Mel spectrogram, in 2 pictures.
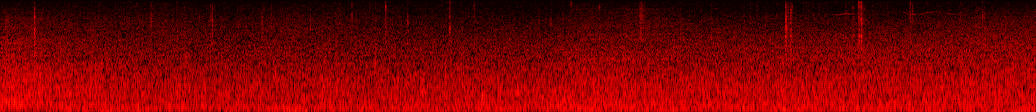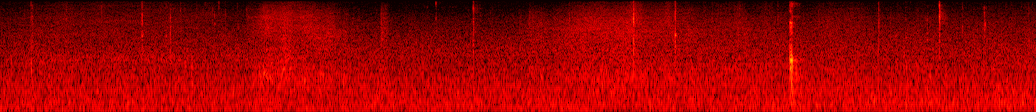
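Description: Faint steady hiss with soft rustling that grows a little in the second half, and a few sharp little clicks, the loudest about nine seconds in.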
